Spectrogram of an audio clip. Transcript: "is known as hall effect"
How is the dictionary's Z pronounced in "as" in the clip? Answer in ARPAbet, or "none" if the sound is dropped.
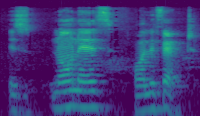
Z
